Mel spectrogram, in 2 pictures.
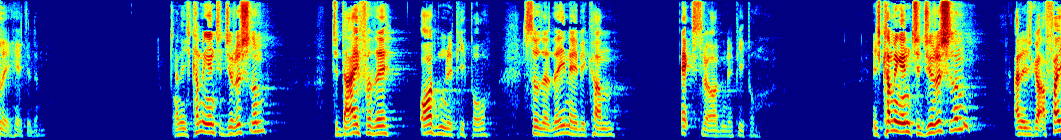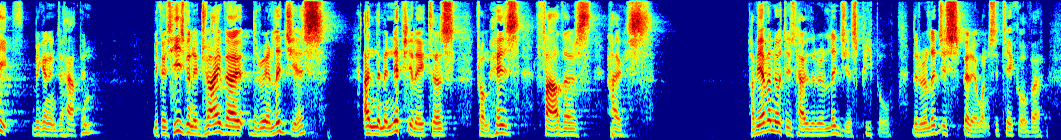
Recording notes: Recorded at freedomcentre church, Preston on Sunday 14th April 2019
